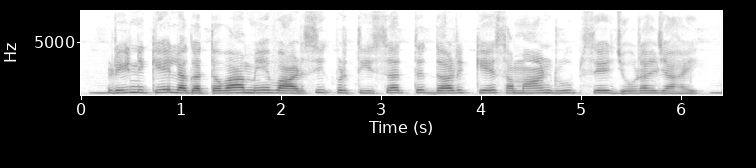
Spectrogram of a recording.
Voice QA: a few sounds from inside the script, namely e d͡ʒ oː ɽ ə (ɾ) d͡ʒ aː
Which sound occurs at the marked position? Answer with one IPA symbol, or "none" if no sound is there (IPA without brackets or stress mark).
l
